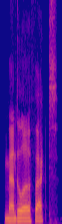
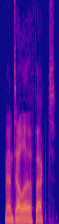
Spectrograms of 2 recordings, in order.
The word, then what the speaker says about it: Mandela effect: say wrong last time i said um mandala effect mandela effect i said it wrong i didn't know what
